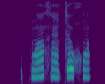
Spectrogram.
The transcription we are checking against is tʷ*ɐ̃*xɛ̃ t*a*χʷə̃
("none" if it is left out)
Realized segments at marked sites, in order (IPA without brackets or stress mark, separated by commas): ɐ̃, ə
